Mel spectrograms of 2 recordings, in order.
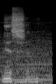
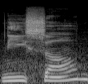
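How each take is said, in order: First: The word is said with an Australian pronunciation. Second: The word is said with an American pronunciation.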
